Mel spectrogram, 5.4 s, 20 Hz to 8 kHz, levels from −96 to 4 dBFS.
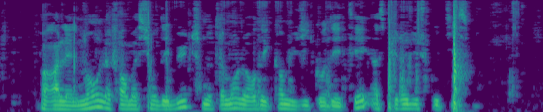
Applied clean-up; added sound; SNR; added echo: classical method Wiener filter.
